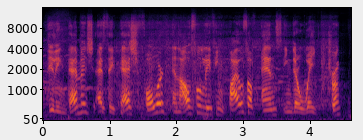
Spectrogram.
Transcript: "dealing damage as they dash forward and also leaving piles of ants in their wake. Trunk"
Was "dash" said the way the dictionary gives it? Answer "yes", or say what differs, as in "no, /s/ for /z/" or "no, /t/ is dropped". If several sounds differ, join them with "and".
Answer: yes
